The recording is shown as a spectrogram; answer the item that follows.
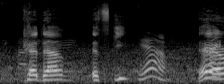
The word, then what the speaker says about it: Cadavre Exquis: Cadavre Exquis. Cadavre Exquis?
